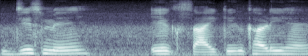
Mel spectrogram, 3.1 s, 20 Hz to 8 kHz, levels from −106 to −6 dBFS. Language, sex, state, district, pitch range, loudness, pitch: Hindi, male, Bihar, Kaimur, 135-165 Hz, -18 LUFS, 155 Hz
